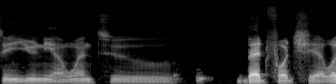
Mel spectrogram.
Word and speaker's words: Bedfordshire: Because one of my very good friends from uni back home left us in uni and went to Bedfordshire. How do you pronounce that university in Luton?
